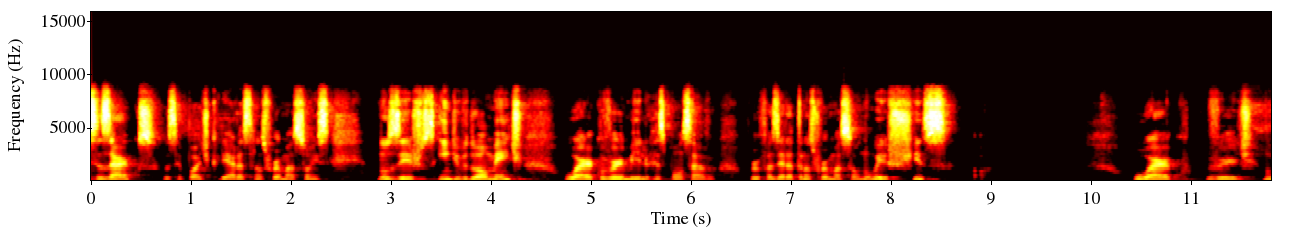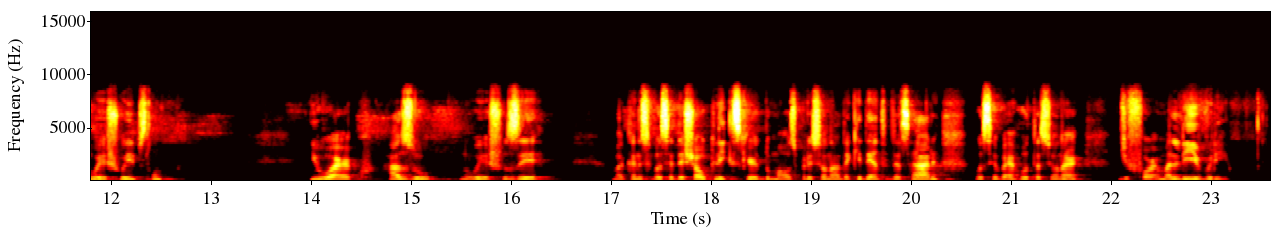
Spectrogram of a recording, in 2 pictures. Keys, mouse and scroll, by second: 7.7 click, 11.6 click.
